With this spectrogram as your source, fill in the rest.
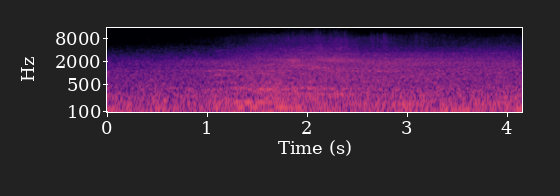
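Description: A motorbike engine drones as it passes close by.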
